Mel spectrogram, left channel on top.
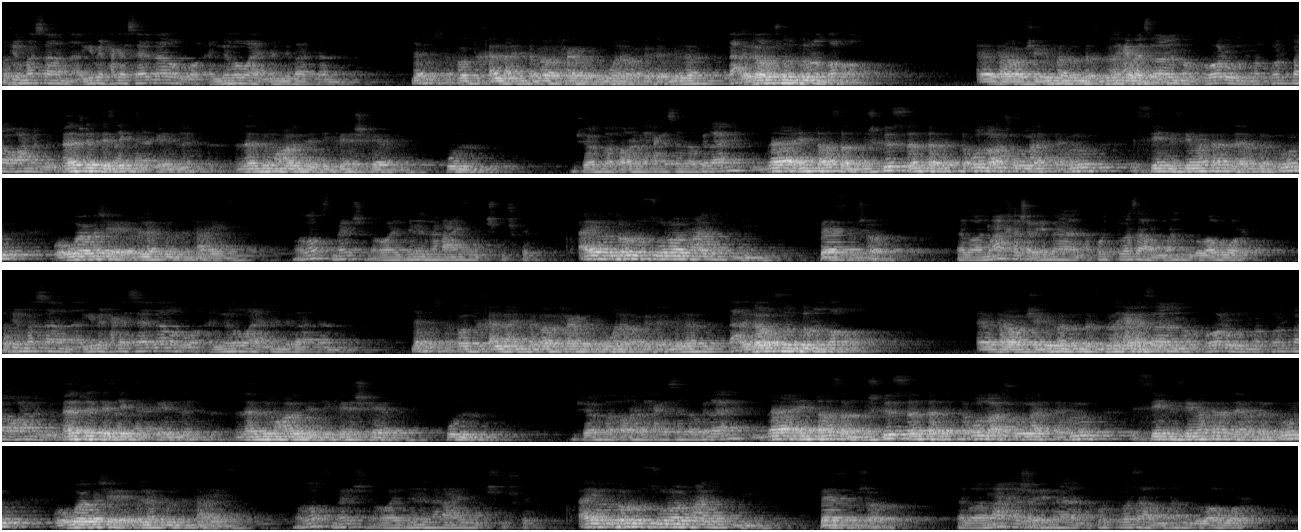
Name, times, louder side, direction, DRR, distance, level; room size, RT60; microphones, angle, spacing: voice 1, 0.0-3.5 7.3-8.6 11.1-14.9 18.7-20.4 28.8-31.3 35.5-38.4, left 2 dB, 30° left, -1 dB, 0.4 m, -26 dB
voice 2, 4.1-6.9 7.3-8.3 9.7-11.6 13.5-14.2 14.5-16.9 17.4-17.7 20.5-23.9 24.5-26.0 26.5-28.2 31.7-33.5 34.1-34.7 36.1-36.2, left 1 dB, 10° left, -6 dB, 1.2 m, -19 dB
6.4 x 5.4 x 2.7 m, 1.3 s
head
